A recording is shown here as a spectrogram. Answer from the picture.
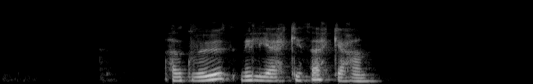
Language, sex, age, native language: Icelandic, female, 30-39, Icelandic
